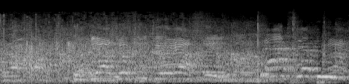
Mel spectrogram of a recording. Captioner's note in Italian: Applauso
